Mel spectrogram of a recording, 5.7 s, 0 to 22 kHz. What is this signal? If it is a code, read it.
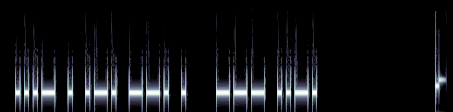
Morse code, heard as a keyed tone, about 22 wpm, 700 Hz. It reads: VERGE OF
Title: Sets of 5 Words Encore 22wpm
